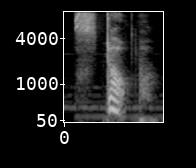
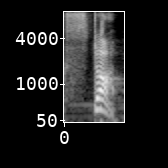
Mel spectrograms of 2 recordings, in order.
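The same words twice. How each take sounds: First: It is said quietly. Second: It is said loudly.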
